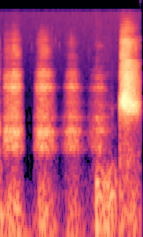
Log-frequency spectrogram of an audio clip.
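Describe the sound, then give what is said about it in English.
A voice imitates heavy breathing: four rhythmic, breathy huffs in quick succession, ending in a louder, sharper gasp. Fairly loud, with no words spoken. “I was like, bro, are you breathing heavy during the promo?”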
